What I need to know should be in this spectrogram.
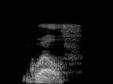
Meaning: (noun) In the politics of medieval Italian city states, any member of a faction that supported the Pope in a long struggle against the Ghibellines and the Holy Roman Emperor
- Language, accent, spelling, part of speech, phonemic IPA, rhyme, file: English, Canada, Guelph, noun / proper noun, /ɡwɛlf/, -ɛlf, En-ca-Guelph.oga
